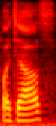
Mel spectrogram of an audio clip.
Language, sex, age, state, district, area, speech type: Hindi, male, 18-30, Madhya Pradesh, Bhopal, urban, spontaneous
